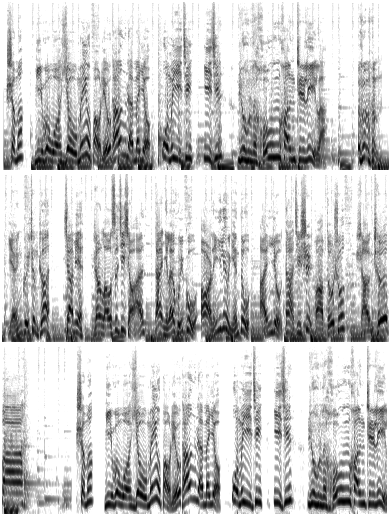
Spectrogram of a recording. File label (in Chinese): 轻松飞碟说, 国语男声配音; 安佑集团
